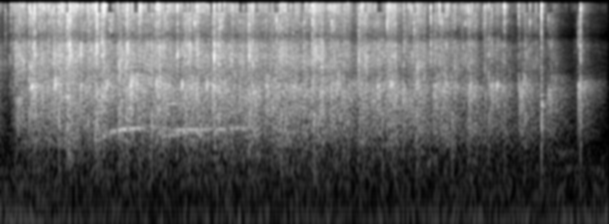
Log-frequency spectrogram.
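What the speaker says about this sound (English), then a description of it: "Let's give them another round of applause" Audience at a school music honor society induction ceremony applauding student performers, a sustained, even roar of many hands clapping that fills the room, with a faint voice briefly underneath.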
